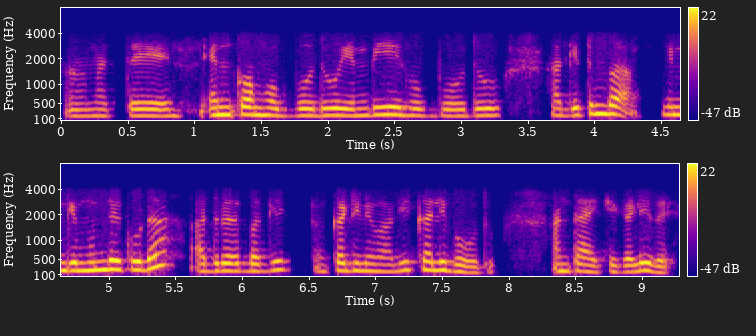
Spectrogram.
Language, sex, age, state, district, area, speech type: Kannada, female, 30-45, Karnataka, Shimoga, rural, conversation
